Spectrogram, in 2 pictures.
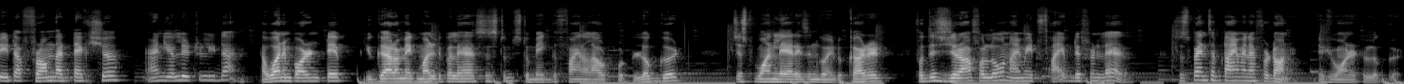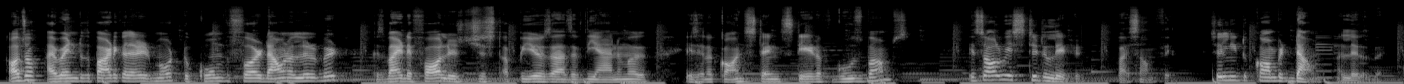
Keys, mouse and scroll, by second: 0.6 middle click, 2.5-9.1 middle drag, 9.1 scroll down 1, 9.4 click, 10.3 click, 11.5 click, 12.6 click, 14.0 middle click, 14.0 click, 14.0 scroll up 5, 14.8 click, 16.5 click, 17.7 click, 19.0 click, 20.2 click, 21.5 click, 23.0 click, 24.4 click, 26.4 drag, 27.9 click.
